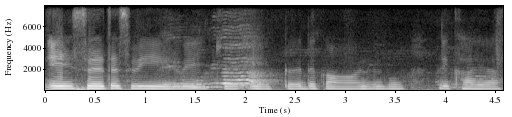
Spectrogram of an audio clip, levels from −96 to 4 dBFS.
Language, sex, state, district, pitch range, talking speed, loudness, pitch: Punjabi, female, Punjab, Kapurthala, 185-205 Hz, 90 wpm, -16 LUFS, 195 Hz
